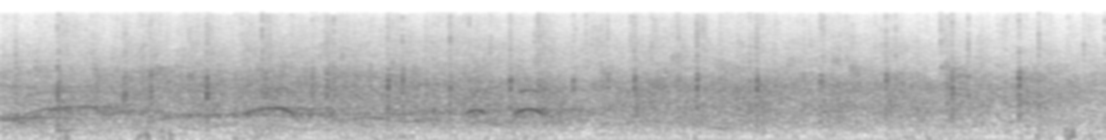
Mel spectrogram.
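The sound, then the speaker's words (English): An audience at a church gathering claps steadily for several seconds for the speaker's daughter as she comes up front, a dense wash of many hands with a few faint whoops or voices rising briefly over it, the applause holding level before easing slightly. “So she can come up here, and if you wouldn't mind clapping for her, that'd be awesome.”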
